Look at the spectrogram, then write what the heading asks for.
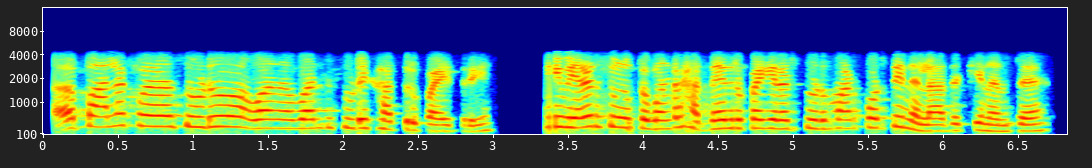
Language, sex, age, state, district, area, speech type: Kannada, female, 45-60, Karnataka, Dharwad, rural, conversation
